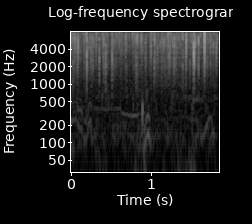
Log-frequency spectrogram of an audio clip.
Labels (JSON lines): {"label": "biophony, cascading saw", "recorder": "SoundTrap 600 or HydroMoth"}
